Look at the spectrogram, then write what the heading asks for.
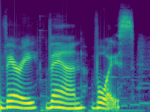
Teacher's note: your top teeth touch your bottom lip like in very van voice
